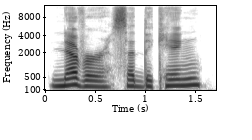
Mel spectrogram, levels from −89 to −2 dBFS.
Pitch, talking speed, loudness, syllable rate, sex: 200 Hz, 140 wpm, -20 LUFS, 3.3 syllables/s, female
